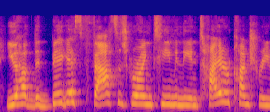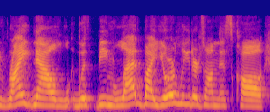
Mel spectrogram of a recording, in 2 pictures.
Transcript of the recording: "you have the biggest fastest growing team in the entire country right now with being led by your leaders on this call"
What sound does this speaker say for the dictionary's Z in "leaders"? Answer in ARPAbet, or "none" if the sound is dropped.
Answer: Z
